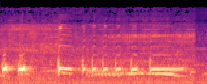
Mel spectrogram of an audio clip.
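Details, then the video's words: Bangkok-type zebra dove in full song: two sharp opening notes, then a rapid run of clipped repeated notes that flows into a sustained, slightly falling coo. "PERKUTUT BANGKOK GACOR"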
